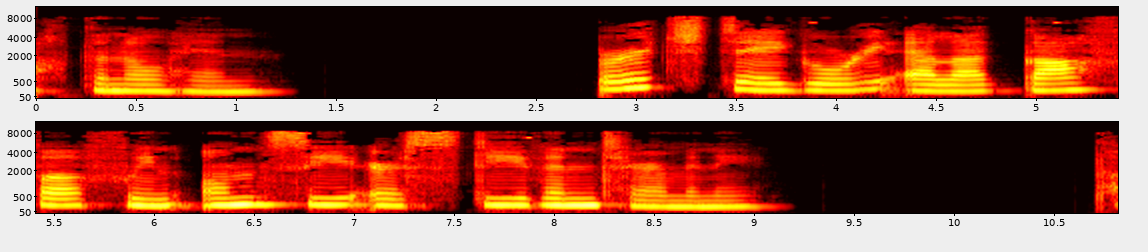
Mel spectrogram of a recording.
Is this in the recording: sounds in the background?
no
